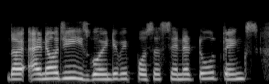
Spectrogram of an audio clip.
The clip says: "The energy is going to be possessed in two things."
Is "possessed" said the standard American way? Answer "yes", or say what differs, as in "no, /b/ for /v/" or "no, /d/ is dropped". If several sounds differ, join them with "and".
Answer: no, /s/ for /z/ and /t/ is dropped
